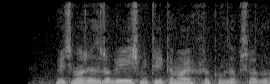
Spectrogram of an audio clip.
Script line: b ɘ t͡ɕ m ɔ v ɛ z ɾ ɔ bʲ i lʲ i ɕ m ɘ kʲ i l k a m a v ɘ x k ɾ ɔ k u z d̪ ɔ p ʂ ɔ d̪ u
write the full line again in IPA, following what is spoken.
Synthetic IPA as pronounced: b ɘ t͡ɕ m ɔ ʐ ɛ z ɾ ɔ bʲ i lʲ i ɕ m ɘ kʲ i l k a m a w ɘ x k ɾ ɔ k u v d̪ ɔ p ʂ ɔ d̪ u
